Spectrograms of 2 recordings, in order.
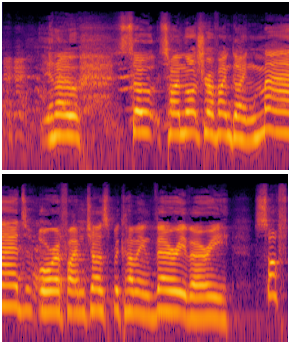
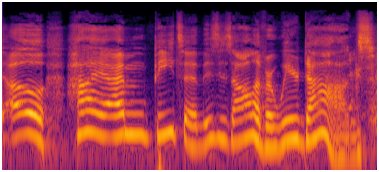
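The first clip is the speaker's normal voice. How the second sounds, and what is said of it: Bad put-on American accent. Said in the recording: “Always with a sort of bad American accent as well.”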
